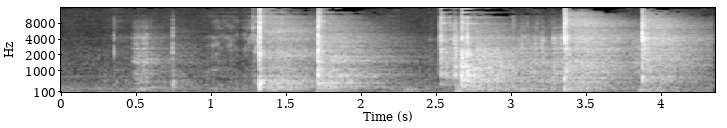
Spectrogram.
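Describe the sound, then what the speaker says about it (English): Metal-on-metal taps from a small slide hammer working a part loose on a Vespa S 150 engine during a Malossi/Polini kit install: about five sharp, close knocks at uneven intervals with quieter scraping in between. "Simple, small little slide hammer."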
